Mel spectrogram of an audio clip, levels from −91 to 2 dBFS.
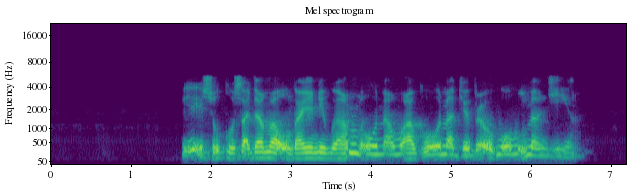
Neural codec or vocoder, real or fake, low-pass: autoencoder, 22.05 kHz, a latent of 192 numbers a frame, VITS, trained on one speaker; fake; 5.4 kHz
